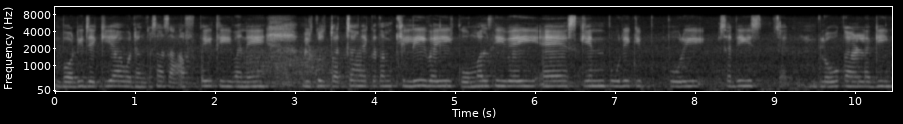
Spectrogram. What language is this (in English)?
Sindhi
